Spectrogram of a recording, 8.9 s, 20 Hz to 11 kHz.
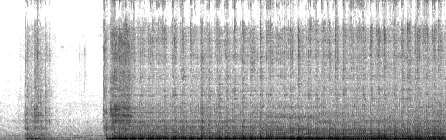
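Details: Rebuilt Honda LS125 two-stroke, cold start without choke: catches at about two seconds and settles into a steady, crackly idle; engine sounds healthy.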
